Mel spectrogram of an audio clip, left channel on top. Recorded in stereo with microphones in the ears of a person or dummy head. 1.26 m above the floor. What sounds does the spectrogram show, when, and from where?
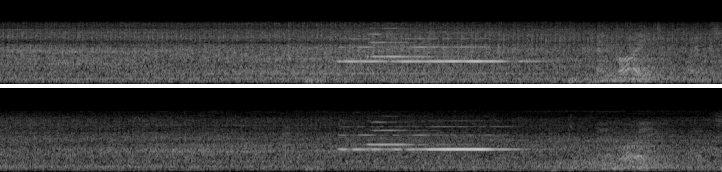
3.4 s a flute: 70° left (ahead or behind), 1.6 m
6.0 s a man speaking: 65° left (ahead or behind), 2 m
